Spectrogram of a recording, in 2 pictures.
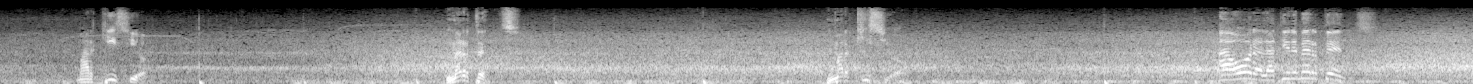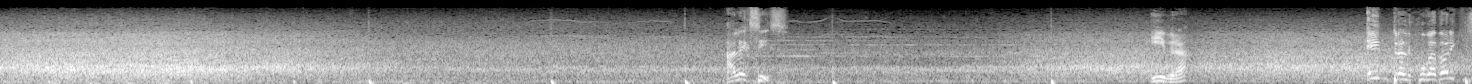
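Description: A stadium crowd murmurs and roars, swelling and fading.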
